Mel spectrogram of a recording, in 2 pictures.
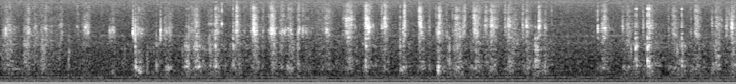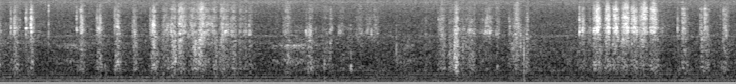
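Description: A paintbrush scrubbing and dabbing oil paint on a stretched canvas: many quick, irregular scratchy strokes, over a steady low electrical hum.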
